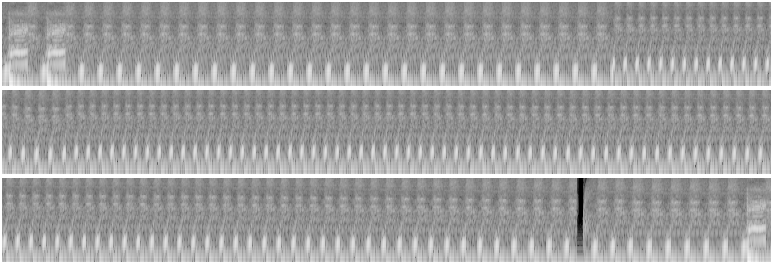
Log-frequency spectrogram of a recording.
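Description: A tiny slice of a song looped over and over in the edjing DJ app, making a fast, even stutter. About six seconds in the repeats come faster, and over the following seconds the pitch slowly sinks before the loop breaks off near the end.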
